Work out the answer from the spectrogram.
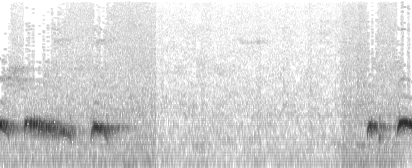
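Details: Cooing of a spotted dove kept as a lure to bring in wild doves: a short note, a long sliding coo and a clipped third, silence, then the next phrase beginning.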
